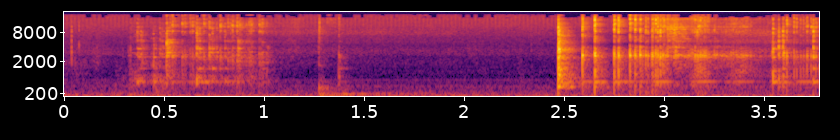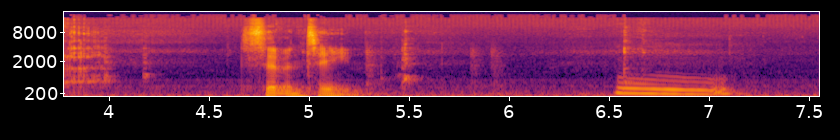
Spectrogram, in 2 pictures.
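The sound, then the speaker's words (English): A d20 die rolled for a tabletop roleplaying game gives a burst of rapid, bright clicking rattles as it tumbles and settles, with people talking before and after. “So roll a d20 for that one.”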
